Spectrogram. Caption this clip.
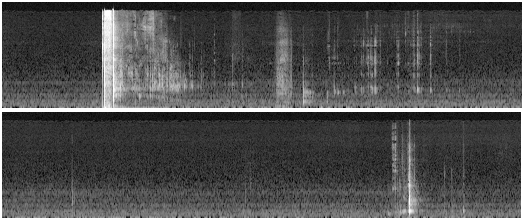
Can Pop
Close mic recording of a "draught" (widget) beer can, including pour and set-down.
beer, can, drink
